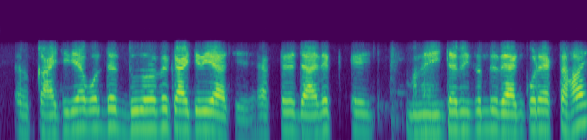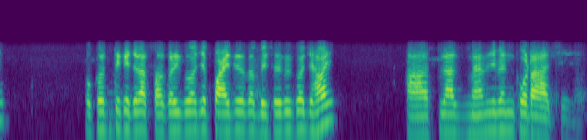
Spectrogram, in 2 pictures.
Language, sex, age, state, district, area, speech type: Bengali, male, 60+, West Bengal, Purba Bardhaman, rural, conversation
